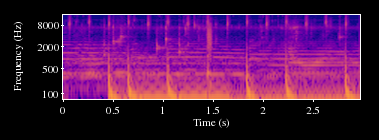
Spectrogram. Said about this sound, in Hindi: इस तरह इसे हिला के इसे आपने निचोड़ना है इस तरीके से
